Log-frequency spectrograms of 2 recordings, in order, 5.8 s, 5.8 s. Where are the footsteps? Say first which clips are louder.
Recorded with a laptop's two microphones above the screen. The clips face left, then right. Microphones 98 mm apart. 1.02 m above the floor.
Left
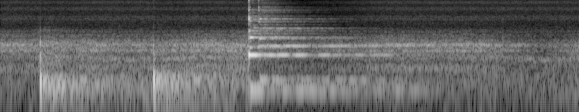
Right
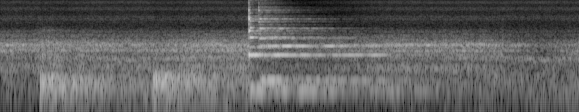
Left 7 dB; 70° left (ahead or behind), 3.5 m; by 1.8 s 75° left (ahead or behind), 3.5 m.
